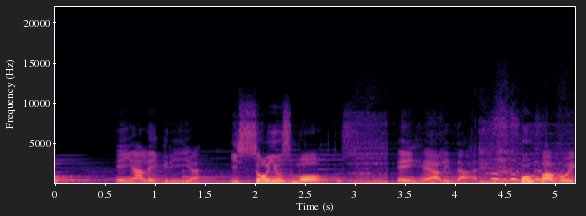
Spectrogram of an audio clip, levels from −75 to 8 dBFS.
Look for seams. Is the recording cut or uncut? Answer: uncut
